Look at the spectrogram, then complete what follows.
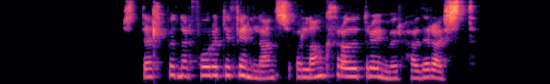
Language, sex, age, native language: Icelandic, female, 30-39, Icelandic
